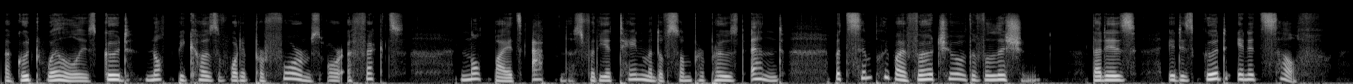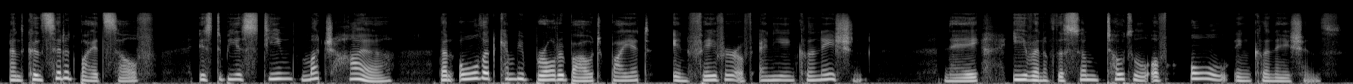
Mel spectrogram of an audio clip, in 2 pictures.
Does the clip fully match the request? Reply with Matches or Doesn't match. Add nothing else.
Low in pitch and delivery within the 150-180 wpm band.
Doesn't match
